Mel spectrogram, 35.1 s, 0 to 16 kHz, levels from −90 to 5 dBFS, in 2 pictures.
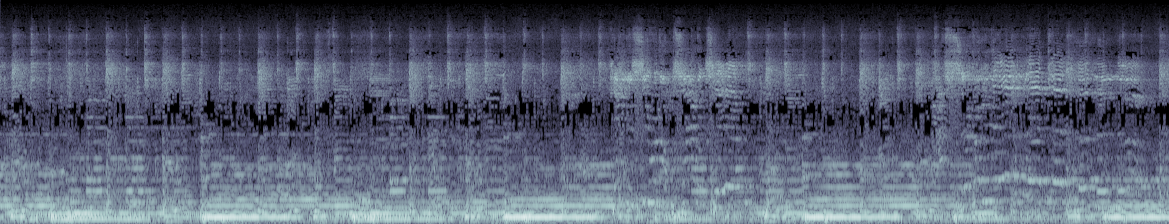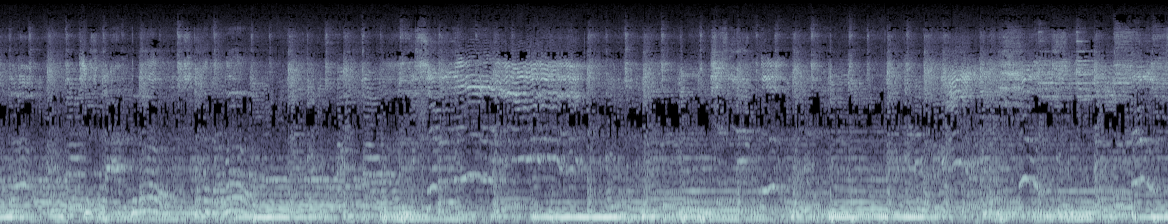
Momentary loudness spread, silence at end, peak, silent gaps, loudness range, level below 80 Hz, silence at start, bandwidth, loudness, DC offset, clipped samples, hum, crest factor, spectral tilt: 6 LU; 0 s; -2 dBFS; none; 3 LU; -28 dBFS; 0 s; 10.5 kHz; -16 LUFS; under 0.1%; under 0.1%; none; 14 dB; -6 dB/octave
